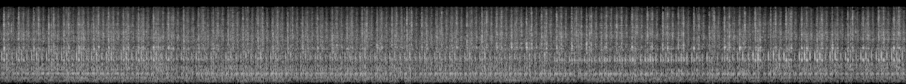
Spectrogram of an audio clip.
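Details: BMW M62 V8 at 510,472 km idling with a fast, uneven metallic ticking clatter about three times a second over the run; owner suspects worn timing chain guide rails, not confirmed.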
